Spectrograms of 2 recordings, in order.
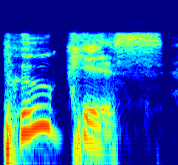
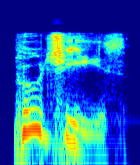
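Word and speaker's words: Poo-Chi: Who remembers the poo kiss? The poochies. I said it wrong.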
